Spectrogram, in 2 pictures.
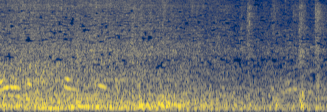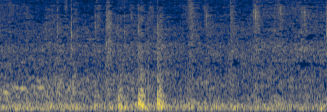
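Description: Workers scrape soil with hoes.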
